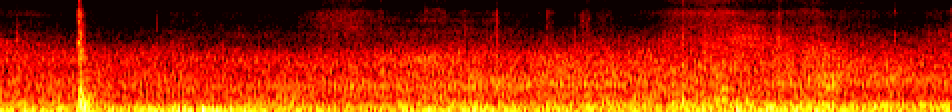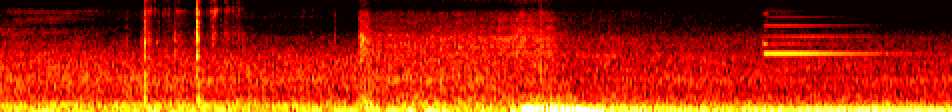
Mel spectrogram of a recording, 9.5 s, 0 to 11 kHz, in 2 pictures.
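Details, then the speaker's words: 2005 Mercedes-Benz SL65 AMG twin-turbo V12 (604 hp), engine start during a pre-purchase inspection, car cold. Quiet clicks, then it catches promptly and settles into a smooth, even low hum. Starts right up with no issues, smooth engine, healthy. "So it starts right up, no issues, sounds nice. Engine is nice and smooth."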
